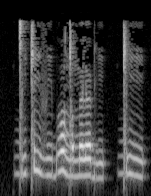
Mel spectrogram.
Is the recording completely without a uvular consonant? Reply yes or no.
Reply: yes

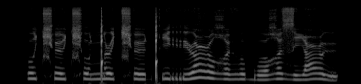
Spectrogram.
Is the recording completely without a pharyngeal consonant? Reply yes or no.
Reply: no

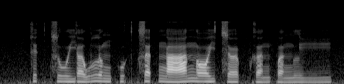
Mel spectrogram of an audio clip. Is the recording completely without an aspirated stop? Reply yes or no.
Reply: yes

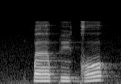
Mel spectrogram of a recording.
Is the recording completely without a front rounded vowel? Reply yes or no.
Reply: no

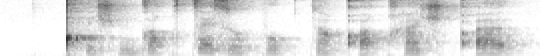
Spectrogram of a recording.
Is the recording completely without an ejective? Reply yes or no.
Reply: no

